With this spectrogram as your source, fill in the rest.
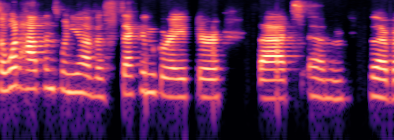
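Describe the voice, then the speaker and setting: This woman has a medium pitch. She speaks at a moderate pace. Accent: German. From Germany (Berlin). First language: German. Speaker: education expert. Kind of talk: conference presentation. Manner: halting, with fillers and restarts.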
